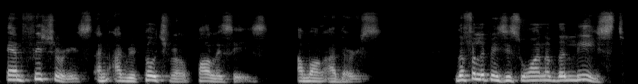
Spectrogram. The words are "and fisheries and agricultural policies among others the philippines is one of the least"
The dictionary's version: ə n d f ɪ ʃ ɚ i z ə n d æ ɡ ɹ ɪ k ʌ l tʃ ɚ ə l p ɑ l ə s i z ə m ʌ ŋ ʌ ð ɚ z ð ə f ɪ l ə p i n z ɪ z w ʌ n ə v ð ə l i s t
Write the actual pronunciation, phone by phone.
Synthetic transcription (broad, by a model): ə n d f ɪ ʃ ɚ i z ə n d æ ɡ ɹ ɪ k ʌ l tʃ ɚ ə l p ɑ l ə s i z ə m ʌ ŋ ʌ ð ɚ s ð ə f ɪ l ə p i n s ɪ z w ʌ n ə v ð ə l i s t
